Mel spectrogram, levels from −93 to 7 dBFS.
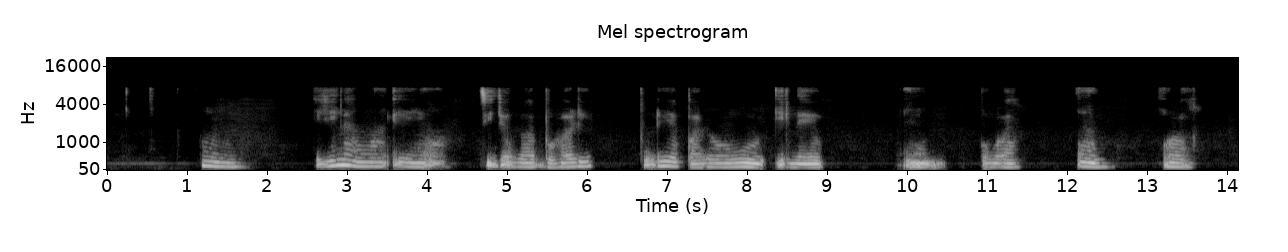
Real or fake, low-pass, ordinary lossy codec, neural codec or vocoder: fake; 7.2 kHz; none; codec, 44.1 kHz, 2.6 kbps, DAC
